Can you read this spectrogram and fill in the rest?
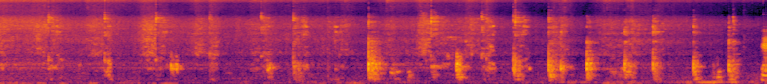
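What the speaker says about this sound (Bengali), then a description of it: "এখন ভালো করে একটু ভেজে নেব।" Ridge gourd with poppy seed paste fries in a pan, a soft steady sizzle broken by repeated scraping stirs of a spatula, close and without talk.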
